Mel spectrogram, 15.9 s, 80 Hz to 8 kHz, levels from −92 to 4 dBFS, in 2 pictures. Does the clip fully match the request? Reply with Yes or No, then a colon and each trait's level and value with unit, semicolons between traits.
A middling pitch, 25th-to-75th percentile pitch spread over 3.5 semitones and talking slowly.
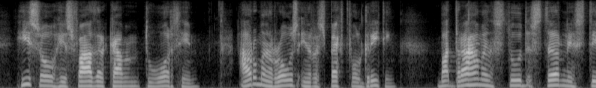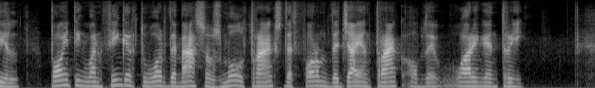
No: medium, 150 Hz; average, 2.9 semitones; slow, 130 wpm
